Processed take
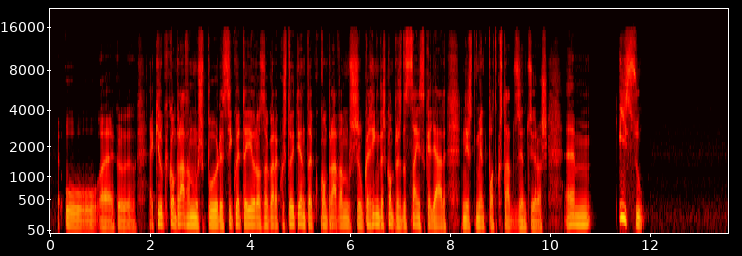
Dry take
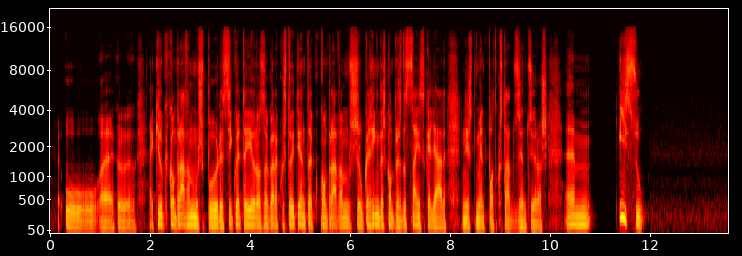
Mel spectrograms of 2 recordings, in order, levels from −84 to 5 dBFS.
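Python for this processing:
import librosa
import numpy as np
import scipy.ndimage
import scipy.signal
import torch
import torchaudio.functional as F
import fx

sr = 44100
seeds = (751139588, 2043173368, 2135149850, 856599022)

y = fx.high_shelf(x, sr, hz=9300.0, db=6.5, at=(7.08, 9.06))
y = y * 10.0 ** (-4.0 / 20.0)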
